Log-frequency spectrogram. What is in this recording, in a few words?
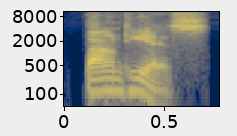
"bounteous", American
